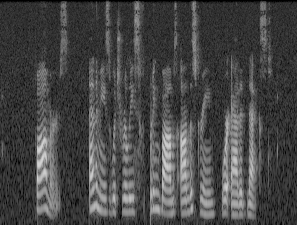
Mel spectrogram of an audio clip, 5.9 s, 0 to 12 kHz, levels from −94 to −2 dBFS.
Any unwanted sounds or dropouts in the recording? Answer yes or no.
yes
